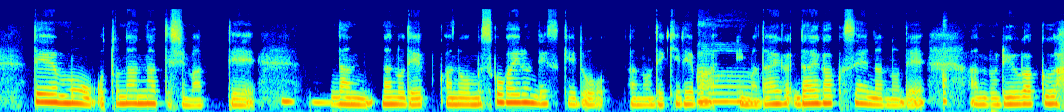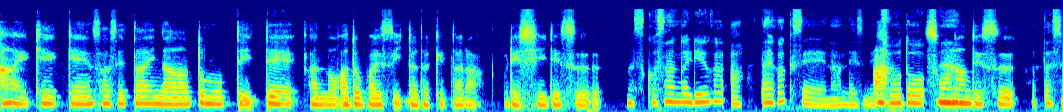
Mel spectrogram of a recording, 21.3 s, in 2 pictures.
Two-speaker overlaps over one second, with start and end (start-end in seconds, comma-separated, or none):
none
